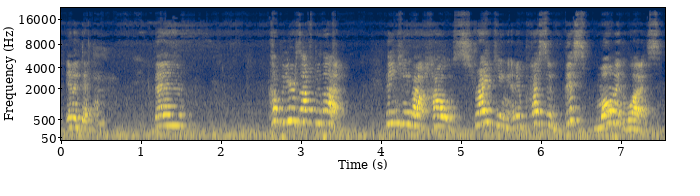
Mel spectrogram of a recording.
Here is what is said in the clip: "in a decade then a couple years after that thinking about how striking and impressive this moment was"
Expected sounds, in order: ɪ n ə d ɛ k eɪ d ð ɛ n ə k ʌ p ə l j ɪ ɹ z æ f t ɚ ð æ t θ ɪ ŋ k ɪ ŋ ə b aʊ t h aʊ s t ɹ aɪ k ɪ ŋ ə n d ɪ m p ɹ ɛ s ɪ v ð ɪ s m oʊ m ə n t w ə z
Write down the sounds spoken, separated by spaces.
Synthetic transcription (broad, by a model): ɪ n ə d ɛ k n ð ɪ n ə k ʌ p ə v j ɪ ɹ z æ f t ɚ ð æ t θ ɪ ŋ k ɪ ŋ ə b aʊ t h aʊ s t ɹ aɪ k ɪ ŋ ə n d ɪ m p ɹ ɛ s ɪ v ð ɪ s m oʊ m ə n t w ə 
